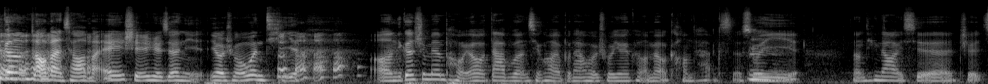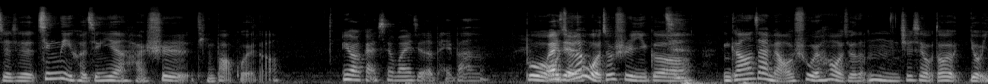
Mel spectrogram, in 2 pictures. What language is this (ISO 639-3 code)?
zho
